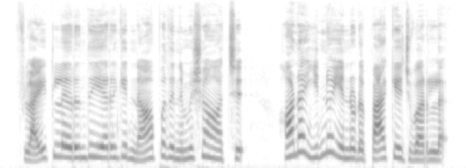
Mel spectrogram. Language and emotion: Tamil, sad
